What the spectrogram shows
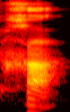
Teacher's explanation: shifted to the velar fricative /x/, which is uncommon among Romance languages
